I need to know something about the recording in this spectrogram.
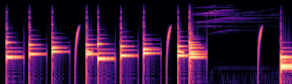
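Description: Cartoon pop sound effects: a quick run of about nine short, pitched pops, roughly three a second, with three brief upward swoops among them. A shimmering sparkle chime fades away after the last pop.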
